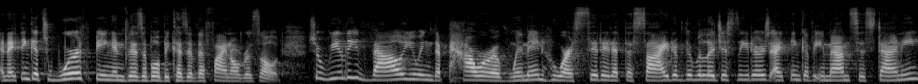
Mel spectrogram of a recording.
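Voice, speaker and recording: The voice has a bright, sharp tone and ordinary pitch variation, moving at a fairly quick pace with hardly any pauses. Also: woman, medium pitch for a woman. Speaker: women's rights advocate. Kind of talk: panel discussion. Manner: fast.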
